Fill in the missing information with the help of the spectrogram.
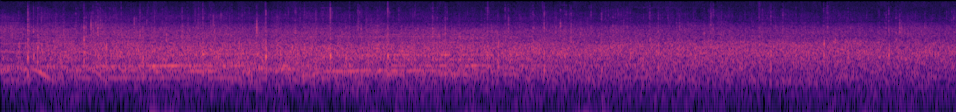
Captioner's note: audience applaud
